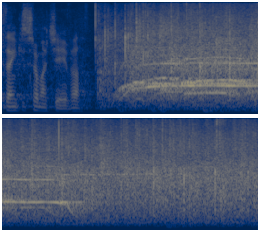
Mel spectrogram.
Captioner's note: audience applauding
